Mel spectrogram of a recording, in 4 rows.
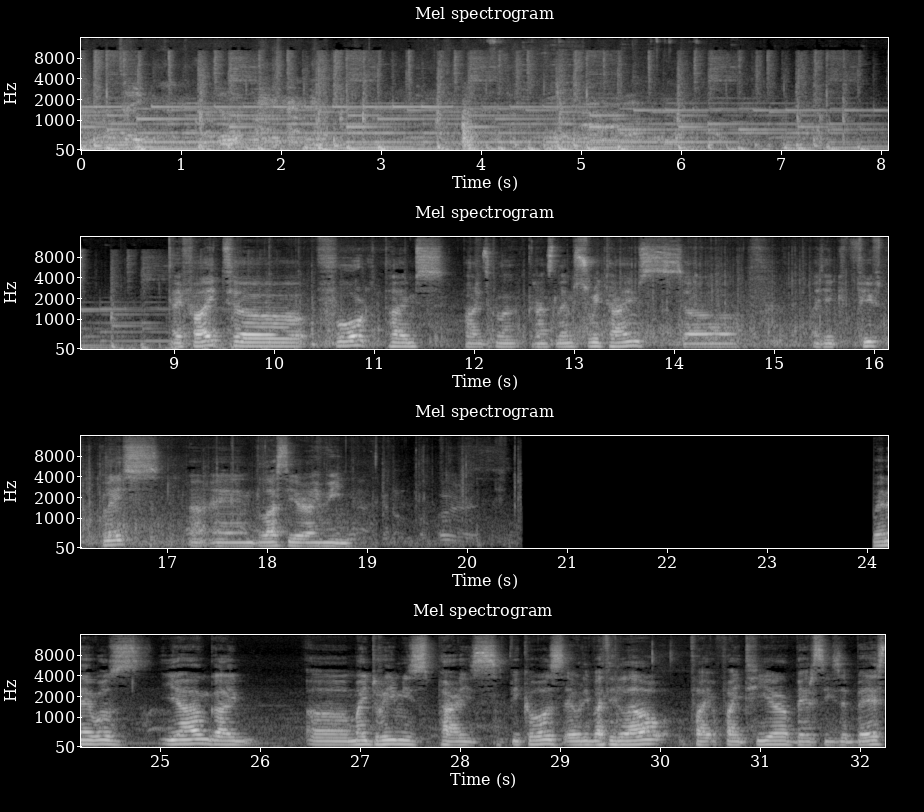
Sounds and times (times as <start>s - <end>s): Music: 0.0s - 10.1s
Speech: 9.0s - 14.7s, 15.4s - 20.2s, 24.1s - 32.2s.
